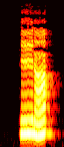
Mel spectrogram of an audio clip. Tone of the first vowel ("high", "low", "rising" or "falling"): high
